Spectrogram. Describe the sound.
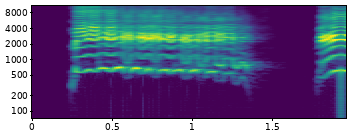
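A human voice imitates a sheep bleating: one long, wavering, nasal bleat, then the loud start of a second that breaks off.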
